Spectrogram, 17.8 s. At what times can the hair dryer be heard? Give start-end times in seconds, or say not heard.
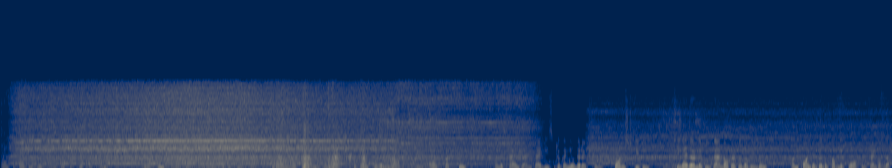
0.0-17.8.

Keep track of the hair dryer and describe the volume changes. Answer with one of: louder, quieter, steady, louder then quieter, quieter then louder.
quieter.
